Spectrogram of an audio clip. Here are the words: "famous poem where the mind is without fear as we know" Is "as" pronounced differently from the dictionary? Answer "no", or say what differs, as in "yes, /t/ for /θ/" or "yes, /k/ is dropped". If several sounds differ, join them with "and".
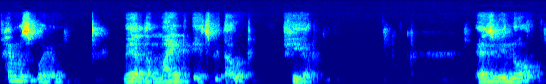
no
